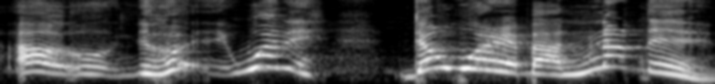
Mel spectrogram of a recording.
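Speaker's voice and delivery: very high, anxious reassuring voice; smooth things over nervously; nervous mayor. Acted. Mayor brushing off Skiff's questions, anxious and high. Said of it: "the mayor goes".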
